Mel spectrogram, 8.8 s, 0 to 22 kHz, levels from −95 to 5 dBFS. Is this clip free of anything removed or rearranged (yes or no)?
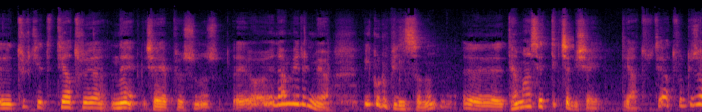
no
